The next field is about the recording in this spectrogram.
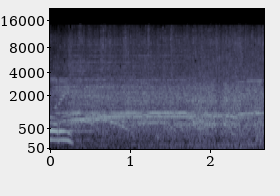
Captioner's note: applause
